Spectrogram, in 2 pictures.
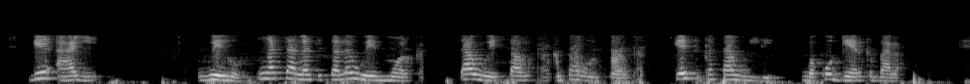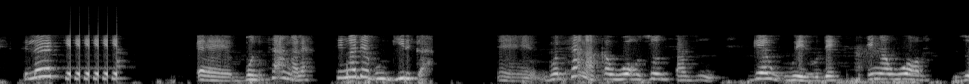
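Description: At 4.23 s the speech jumps forward abruptly, as if a sliver had been cut out and the two edges butted together with no silence between. Roughly a twentieth of a second goes missing. The same skip recurs at 14.03 s and 16.48 s, on a spacing that fits fixed blocks of about 2.5 s. This is audio missing between chunks, likely from a recorder losing a piece each time it hands over from one block to the next. It differs from a dropout because nothing goes quiet: the sound simply lurches ahead.

From 5.20 s to 6.47 s the speech sinks under a harsh, grinding distortion that bears little relation to what surrounds it. This is a codec payload misread. The link carries G.726 at 32 kbit/s, which elsewhere gives only a light, band-limited telephone character. Here the decoder takes the bits of each code word in the wrong order. The frames still decode, but the difference values are wrong, so the output is rough and noisy rather than silent or clipped.

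From 10.40 s to 10.87 s one fragment of about 93 ms repeats exactly five times, giving a rapid machine-gun stutter at about 10.8 per second. This is a system hang loop: the audio path stalled while the hardware kept replaying the same buffer, which fits a 4096-sample ring. About half a second of real audio is lost behind it. The exact, identical repeats are what set it apart from the one-off chunk skips.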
